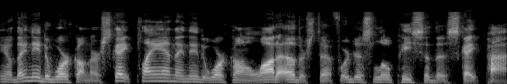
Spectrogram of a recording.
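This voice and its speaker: A man's medium-pitched, bright, sharp voice in an Appalachian accent, very fast with hardly any pauses and lively intonation. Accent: Appalachian mountain accent, noticeable. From Appalachia, southwest Virginia mountains. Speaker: co-founder of a financial safety app. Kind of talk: podcast interview. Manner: conversational, halting with repeats.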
